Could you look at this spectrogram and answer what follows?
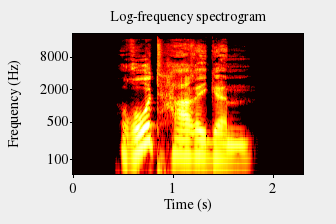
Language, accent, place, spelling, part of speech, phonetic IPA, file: German, Germany, Berlin, rothaarigem, adjective, [ˈʁoːtˌhaːʁɪɡəm], De-rothaarigem.ogg
- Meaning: strong dative masculine/neuter singular of rothaarig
